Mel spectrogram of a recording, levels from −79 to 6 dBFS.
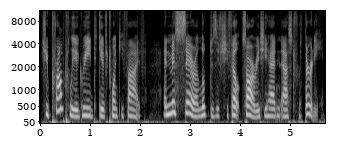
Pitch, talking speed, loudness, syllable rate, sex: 235 Hz, 220 wpm, -18 LUFS, 5.7 syllables/s, female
